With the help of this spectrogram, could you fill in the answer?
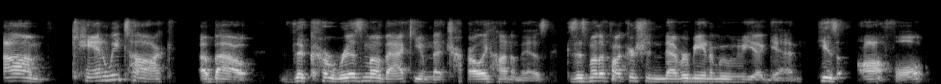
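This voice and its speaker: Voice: mid-range voice, normal speed, few pauses, pushed and bright. A blunt, profane co-host in a casual movie review chat.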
